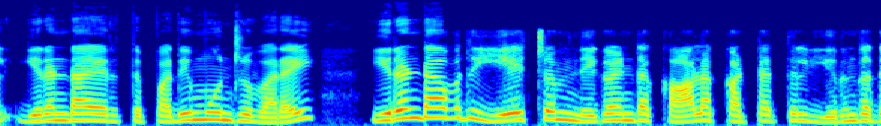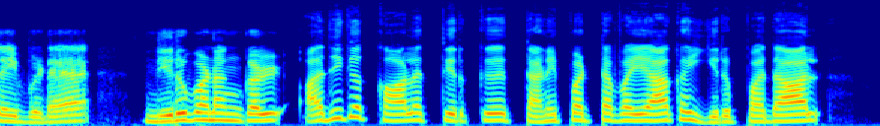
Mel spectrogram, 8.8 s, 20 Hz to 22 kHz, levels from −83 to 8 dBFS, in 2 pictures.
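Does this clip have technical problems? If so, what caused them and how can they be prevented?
Yes. From 2.23 to 5.91 s, a call bitrate drop takes the speech from 64 to 11 kbps, bottoming out for about 3.1 s. Opus codes it coarsely and cuts everything above 8 kHz, so it sounds muffled and watery until "அதிகக் காலத்திற்கு". A spectrogram shows the band above 8 kHz abruptly emptied. Preventing it means keeping the network path stable and uncongested, or setting a higher minimum bitrate, so the bandwidth estimate never collapses that far.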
